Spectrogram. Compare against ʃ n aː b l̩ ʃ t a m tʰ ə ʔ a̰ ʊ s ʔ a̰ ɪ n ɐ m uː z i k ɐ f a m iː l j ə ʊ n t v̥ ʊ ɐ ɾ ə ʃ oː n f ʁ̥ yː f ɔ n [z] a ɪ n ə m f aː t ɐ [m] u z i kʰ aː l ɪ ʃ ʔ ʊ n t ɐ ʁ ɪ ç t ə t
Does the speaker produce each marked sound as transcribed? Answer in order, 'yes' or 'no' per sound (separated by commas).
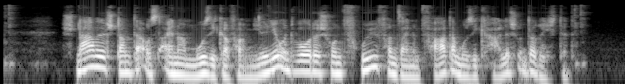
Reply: yes, yes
